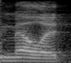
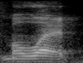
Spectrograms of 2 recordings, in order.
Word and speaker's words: Mellett: your last name well I say I say melet my older brother says Millette so Millett is what I usually accent the first syllable okay well I got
